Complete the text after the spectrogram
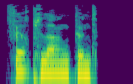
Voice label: "verplankend", german; adjectives

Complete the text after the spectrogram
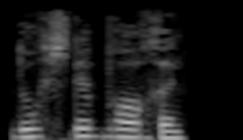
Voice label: "durchgebrochen", German; adjectives

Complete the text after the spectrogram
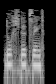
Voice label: "durchgezwängt", German; adjectives

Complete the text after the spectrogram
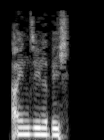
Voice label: "einsilbig", german; adjectives

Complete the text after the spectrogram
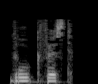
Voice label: "druckfest", German; adjectives

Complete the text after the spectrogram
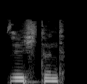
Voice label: "sichtend", German; adjectives

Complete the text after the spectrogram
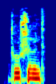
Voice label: "tuschelnd", German; adjectives

